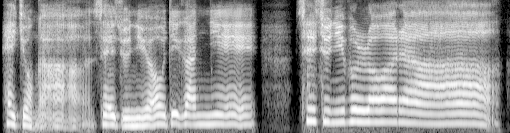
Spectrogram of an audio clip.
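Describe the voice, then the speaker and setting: A woman's voice: mid-range voice, slow pace, a bit bright, no echo, clean studio sound. A woman playing a frail, confused elderly mother-in-law, tender and longing, in a radio-drama style story.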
